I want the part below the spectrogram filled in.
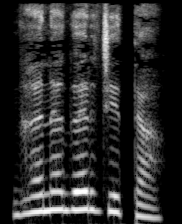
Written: ಘನಗರ್ಜಿತ

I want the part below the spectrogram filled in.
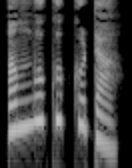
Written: ಅಂಬುಕುಕ್ಕುಟ

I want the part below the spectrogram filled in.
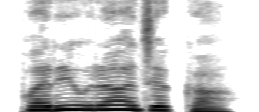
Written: ಪರಿವ್ರಾಜಕ

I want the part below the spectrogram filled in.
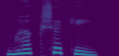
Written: ಭಕ್ಷಕಿ

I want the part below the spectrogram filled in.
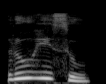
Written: ರೂಹಿಸು

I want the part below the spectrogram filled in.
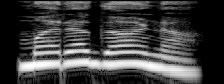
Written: ಮೆರುಗೆಣ್ಣೆ

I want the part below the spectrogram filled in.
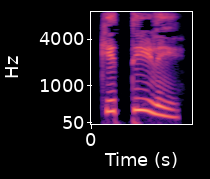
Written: ಕಿತ್ತಿಳೆ

